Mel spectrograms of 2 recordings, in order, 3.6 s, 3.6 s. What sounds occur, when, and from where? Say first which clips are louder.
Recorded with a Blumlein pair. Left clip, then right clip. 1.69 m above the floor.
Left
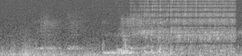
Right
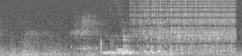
1.5 s a toilet flushing: right 3 dB; 15° right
